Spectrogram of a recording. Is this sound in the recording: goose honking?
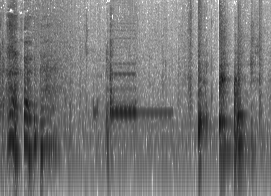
no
